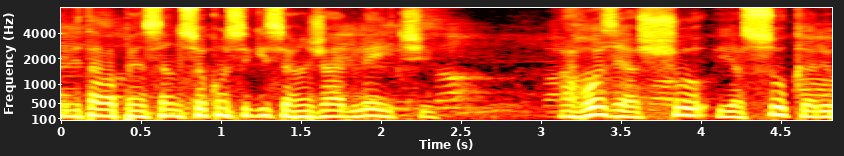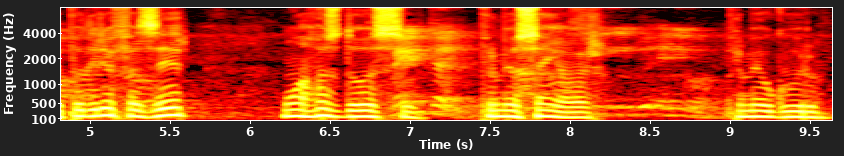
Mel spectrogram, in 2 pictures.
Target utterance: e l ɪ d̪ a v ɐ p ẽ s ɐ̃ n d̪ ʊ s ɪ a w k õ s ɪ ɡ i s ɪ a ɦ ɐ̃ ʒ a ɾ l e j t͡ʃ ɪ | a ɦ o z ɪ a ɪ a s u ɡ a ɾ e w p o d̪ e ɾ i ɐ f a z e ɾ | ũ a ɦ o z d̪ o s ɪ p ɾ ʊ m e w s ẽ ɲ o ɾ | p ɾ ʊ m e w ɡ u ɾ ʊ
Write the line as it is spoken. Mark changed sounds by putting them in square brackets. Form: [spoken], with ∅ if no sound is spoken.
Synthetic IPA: e l ɪ [t̪] a v ɐ p ẽ s ɐ̃ n d̪ ʊ s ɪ [e] w k õ s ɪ ɡ i s ɪ a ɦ ɐ̃ ʒ a ɾ l e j t͡ʃ ɪ | a ɦ o z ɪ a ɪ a s u [k] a ɾ e w p o d̪ e ɾ i ɐ f a z e ɾ | ũ a ɦ o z d̪ o s ɪ p ɾ ʊ m e w s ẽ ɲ o ɾ | p ɾ ʊ m e w ɡ u ɾ ʊ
